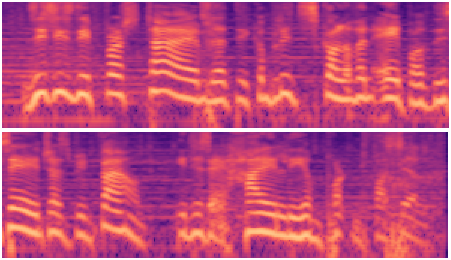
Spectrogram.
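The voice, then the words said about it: Put-on French accent. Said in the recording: “Are you just looking for French stories now so you can do that voice?”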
